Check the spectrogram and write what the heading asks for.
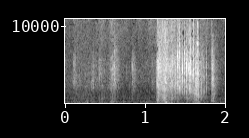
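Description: Close rustling and rubbing against the microphone: a quiet first second, then a noisy burst a little under a second long as the phone is handled.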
